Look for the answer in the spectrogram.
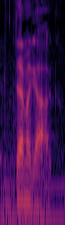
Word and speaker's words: demagogue: Demagogue. – Demagogue. – You pronounce it right. – I thought it was D-M-I-G-O-D.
